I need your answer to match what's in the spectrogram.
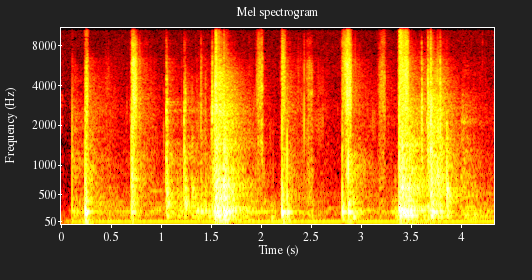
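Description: A door is handled and shut, with a run of close, solid thunks and clunks coming every half second or so, a few heavier knocks standing out among them.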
